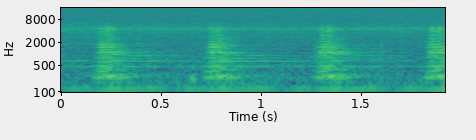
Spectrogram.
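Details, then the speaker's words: 1987 View Fan 36-inch 3-speed industrial ceiling fan, bought new-in-box: low hum swelling into a cyclic magnetic flux buzz about twice a second, rotor misaligned in stator; fix is opening motor to reset rotor, possibly replacing bearings. "the cyclic fuzz you hear here is a magnetic flux buzz it's basically the end result it's what happens when the rotor becomes misaligned with the stator it's not dead on center so if something is slightly off it's out of flux you hear that buzz"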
